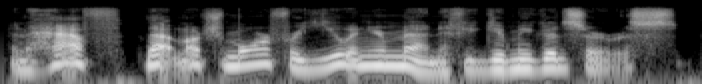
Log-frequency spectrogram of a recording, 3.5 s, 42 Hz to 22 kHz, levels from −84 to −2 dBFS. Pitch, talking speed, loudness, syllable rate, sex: 145 Hz, 275 wpm, -21 LUFS, 5.6 syllables/s, male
